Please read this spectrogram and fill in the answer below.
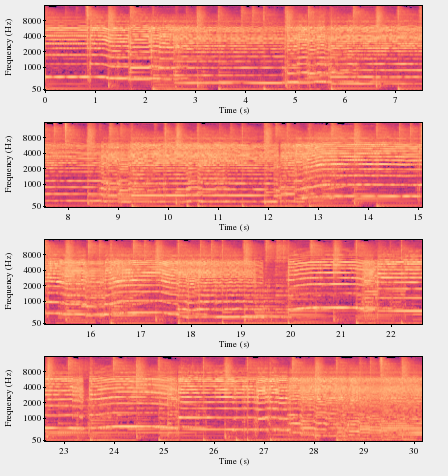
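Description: Electric guitar, a Fender Stratocaster through a Mesa/Boogie Electra Dyne valve amp, playing a slow, melodic lead solo of long sustained notes with wide string bends that rise and fall back. It is played over a backing track with a steady bass line.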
